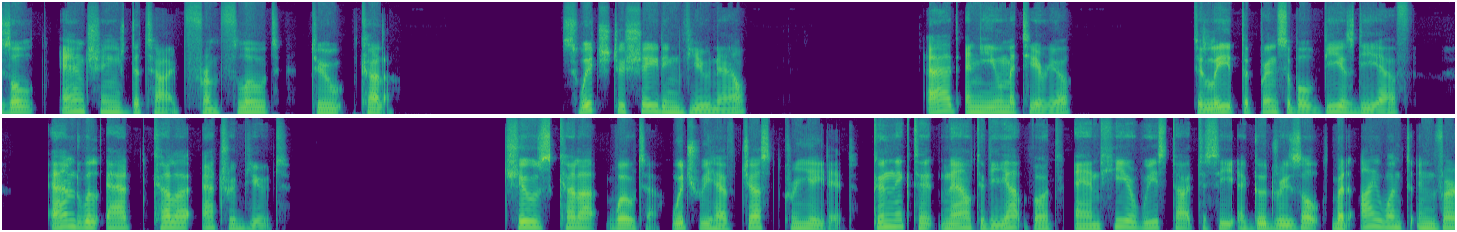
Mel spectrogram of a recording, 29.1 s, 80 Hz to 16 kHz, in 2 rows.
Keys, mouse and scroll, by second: 1.2 click, 2.5-5.0 drag, 5.9-8.2 drag, 9.7 click, 10.9 middle click, 12.8 drag, 13.6 click, 14.4 x, 16.0 shift+a, 18.2 t, 19.5 click, 19.9-20.5 scroll up 2, 20.7-21.9 drag, 23.3 drag, 25.5-26.1 scroll down 2.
